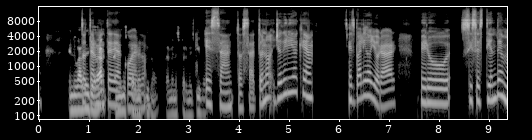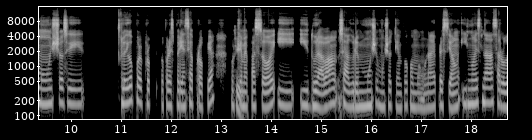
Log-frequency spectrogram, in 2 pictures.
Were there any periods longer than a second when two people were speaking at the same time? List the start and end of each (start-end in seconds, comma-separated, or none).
0.8-2.1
